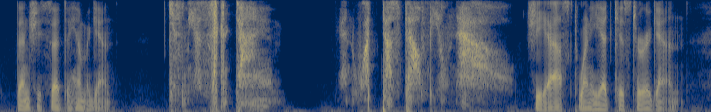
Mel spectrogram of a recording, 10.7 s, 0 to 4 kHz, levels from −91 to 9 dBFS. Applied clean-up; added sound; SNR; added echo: neural mask model Resemble Enhance denoiser.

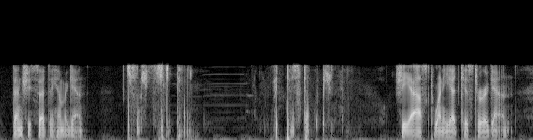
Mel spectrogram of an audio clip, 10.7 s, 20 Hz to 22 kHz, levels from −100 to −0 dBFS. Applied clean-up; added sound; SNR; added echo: neural separator model SepFormer WHAM!.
